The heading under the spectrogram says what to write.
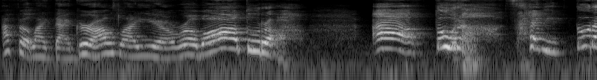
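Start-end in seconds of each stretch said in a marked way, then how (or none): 1.4-5.9 playful gushing. Acted. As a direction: stretch it out with showy delight. Acting out enjoying the hair rub.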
